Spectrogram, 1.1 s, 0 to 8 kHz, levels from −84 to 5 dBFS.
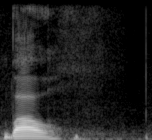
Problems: none marked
